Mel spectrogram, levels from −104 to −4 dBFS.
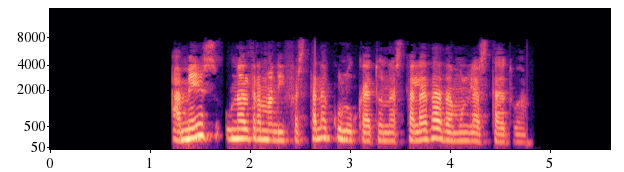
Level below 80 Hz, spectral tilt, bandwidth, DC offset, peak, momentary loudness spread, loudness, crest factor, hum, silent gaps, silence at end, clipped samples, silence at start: -60 dBFS; -5.5 dB/octave; 7.8 kHz; under 0.1%; -2 dBFS; 10 LU; -17 LUFS; 18 dB; none; none; 0.8 s; under 0.1%; 1.2 s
